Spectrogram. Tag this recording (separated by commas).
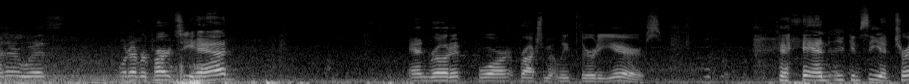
Speech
